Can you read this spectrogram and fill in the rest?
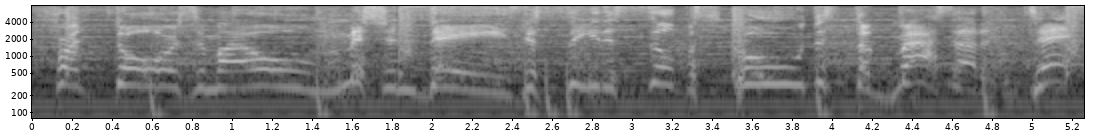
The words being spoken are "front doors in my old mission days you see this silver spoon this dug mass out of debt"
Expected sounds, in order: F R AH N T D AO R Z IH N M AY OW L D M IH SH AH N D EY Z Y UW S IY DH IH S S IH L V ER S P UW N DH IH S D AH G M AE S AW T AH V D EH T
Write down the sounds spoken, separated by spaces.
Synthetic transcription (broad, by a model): F R AH N D AO R Z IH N M AY OW L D M IH SH AH N D EY Z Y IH S IY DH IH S S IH L P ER S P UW L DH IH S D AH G M AE S AW T AH V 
